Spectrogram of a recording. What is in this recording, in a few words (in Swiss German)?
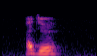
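"adje", Alsatian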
